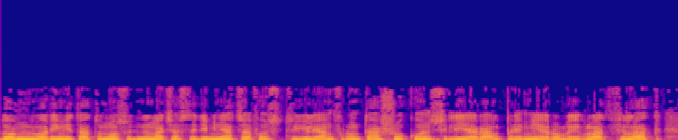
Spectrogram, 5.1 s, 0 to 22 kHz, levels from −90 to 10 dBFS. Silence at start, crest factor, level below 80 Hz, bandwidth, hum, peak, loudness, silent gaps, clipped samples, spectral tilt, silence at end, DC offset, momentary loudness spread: 0 s; 14 dB; -28 dBFS; 8.8 kHz; none; 0 dBFS; -14 LUFS; none; under 0.1%; -7.5 dB/octave; 0 s; under 0.1%; 4 LU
